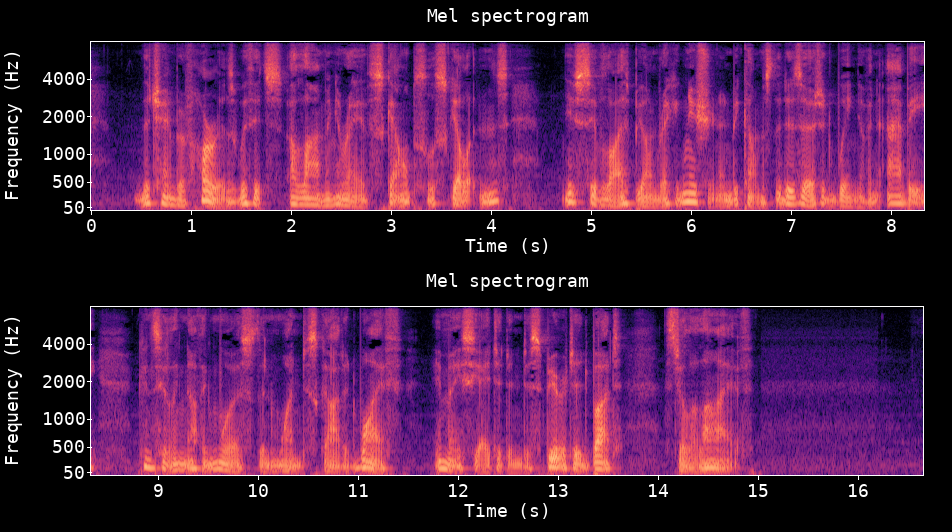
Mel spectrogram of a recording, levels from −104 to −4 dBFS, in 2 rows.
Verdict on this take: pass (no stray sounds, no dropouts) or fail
pass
